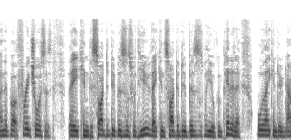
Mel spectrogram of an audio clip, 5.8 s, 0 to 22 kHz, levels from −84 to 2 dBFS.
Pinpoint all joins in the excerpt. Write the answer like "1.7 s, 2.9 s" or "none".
none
